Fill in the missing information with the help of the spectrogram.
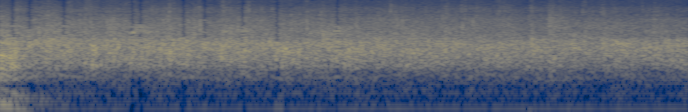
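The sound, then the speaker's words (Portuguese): An audience applauds in praise of the Lord, a dense wash of many hands clapping at even loudness throughout, with no voices standing out. “Glória a Deus, aplauda ao Senhor.”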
